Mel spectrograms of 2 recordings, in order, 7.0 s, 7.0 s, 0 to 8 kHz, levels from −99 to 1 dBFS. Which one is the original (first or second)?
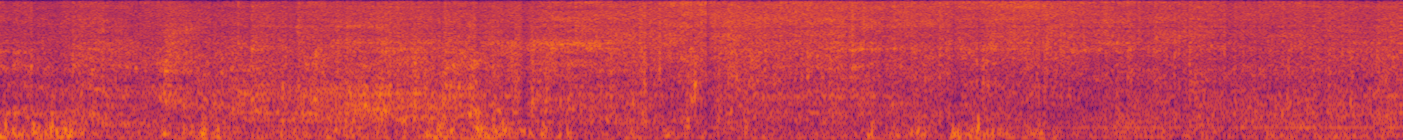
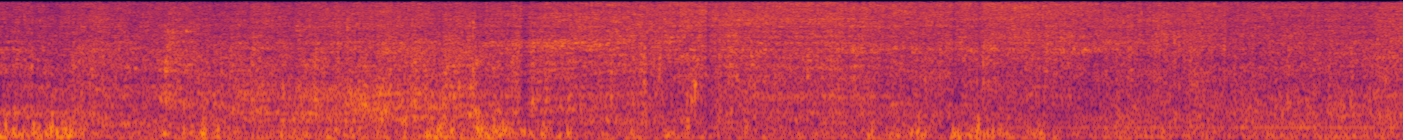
second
